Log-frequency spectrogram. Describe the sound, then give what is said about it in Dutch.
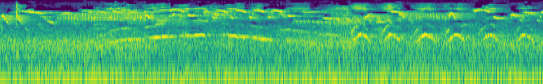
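A bird in the trees by a traffic police car park imitates a police siren: a slow rising and falling wail, then a run of quick repeated up-down whoops, all over a dense background of other birds chirping and low rumbling noise. “Want in de bomen bij de parkeerplaats van de verkeerspolitie zitten, je raadt het al, vogels die geleerd hebben om het geluid van politie-sirenes na te doen.”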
